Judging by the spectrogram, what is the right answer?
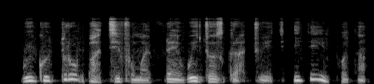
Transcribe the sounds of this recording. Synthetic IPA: wiɡotɾopatʰifɔmaɪfɹɛ̃ndwid͡ʒɔsɡɾa̰d͡ʒuetiteĩmpʰɔtʰãnt

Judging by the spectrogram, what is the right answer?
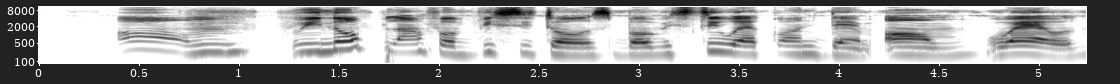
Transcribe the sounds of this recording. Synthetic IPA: ɔm | winoplãnfɔvisitɔzbɔtwistilwɛkɔ̃ndɛ̃mɔmwɛl

